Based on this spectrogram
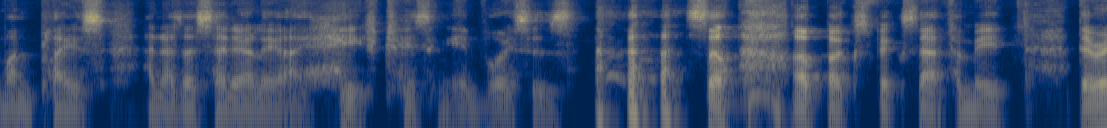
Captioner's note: chuckles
